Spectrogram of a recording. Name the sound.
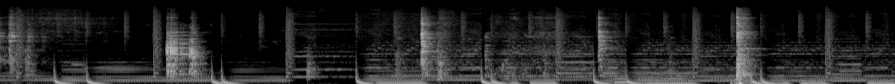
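taro root pieces added to a cooking pot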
